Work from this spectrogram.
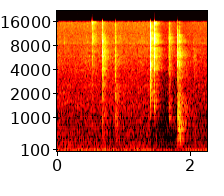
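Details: LG 32-inch plasma TV with no picture or sound, back removed: sharp dry relay clicks repeat at power-on while the set fails to start; fuses tested okay.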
